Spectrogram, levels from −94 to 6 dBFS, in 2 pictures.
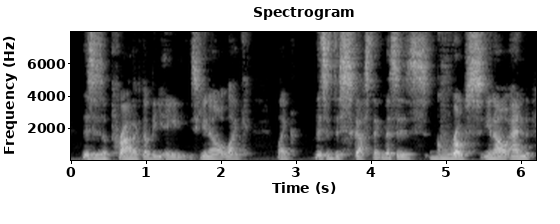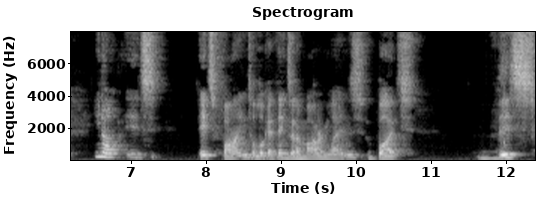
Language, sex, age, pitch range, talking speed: English, male, 20-39, 130-175 Hz, 170 wpm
